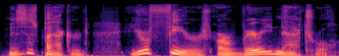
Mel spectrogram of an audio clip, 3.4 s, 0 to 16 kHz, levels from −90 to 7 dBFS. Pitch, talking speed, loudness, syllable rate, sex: 125 Hz, 125 wpm, -18 LUFS, 4.4 syllables/s, male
